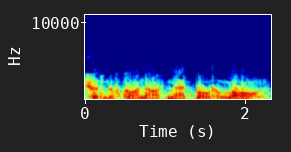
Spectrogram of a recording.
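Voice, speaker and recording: An actor playing a smooth-talking, murderous philanderer in an American radio drama, coolly menacing and evasive. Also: male voice, very deep voice, normal speed, heavily acted. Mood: wary, evasive. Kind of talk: 1970s radio drama acting. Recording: tinny, noisy old radio recording.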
